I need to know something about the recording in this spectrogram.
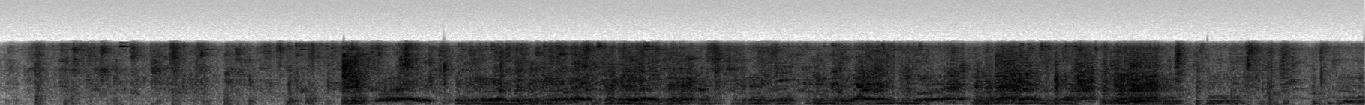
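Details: Two Miniature Schnauzers attacking a giant stuffed teddy bear give low, rumbling growls mixed with short yips and whimpers in rough, play-like bursts.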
